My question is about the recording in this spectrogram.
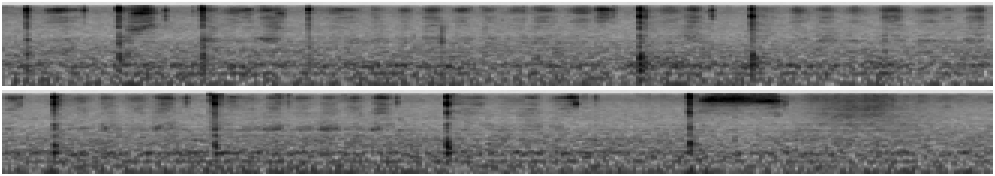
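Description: Faint taps and light scratches of a pen stylus on a tablet as a heading is handwritten and underlined. There are scattered sharp ticks about once a second over a low steady hum.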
